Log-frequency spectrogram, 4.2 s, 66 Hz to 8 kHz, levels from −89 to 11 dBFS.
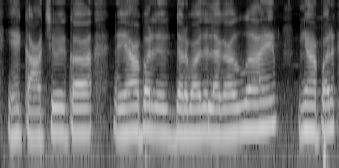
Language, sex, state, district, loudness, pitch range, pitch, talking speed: Hindi, male, Bihar, Purnia, -18 LUFS, 180-200 Hz, 185 Hz, 170 wpm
